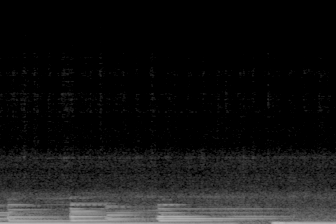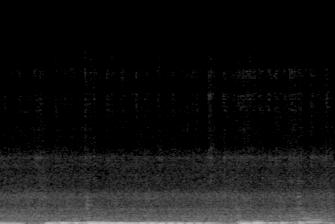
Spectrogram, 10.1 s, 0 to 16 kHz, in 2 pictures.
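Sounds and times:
double bass playing low notes: 0:00.0 - 0:10.0.

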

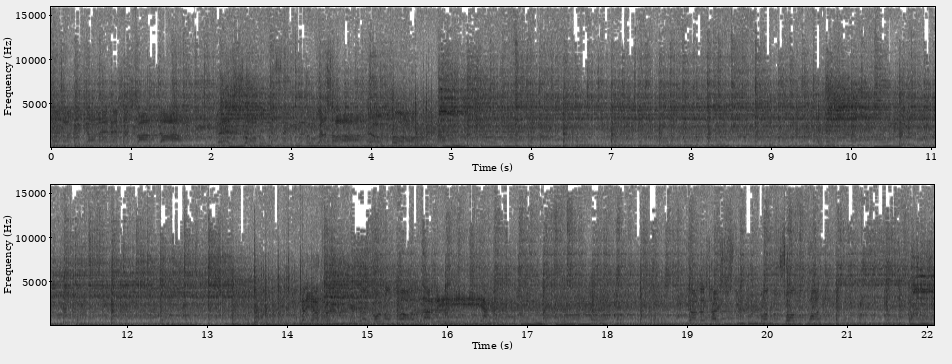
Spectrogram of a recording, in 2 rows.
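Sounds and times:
bass guitar: 0:00.0 - 0:22.0
distorted electric guitar: 0:00.0 - 0:22.0
drums: 0:00.0 - 0:22.0.

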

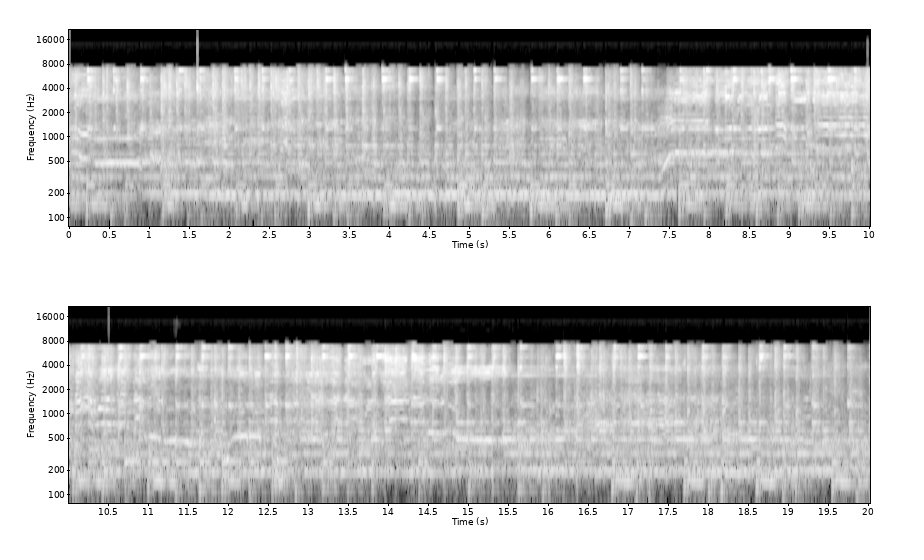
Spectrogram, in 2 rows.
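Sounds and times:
drums: 0:00.0 - 0:20.0
group singing: 0:00.0 - 0:20.0.

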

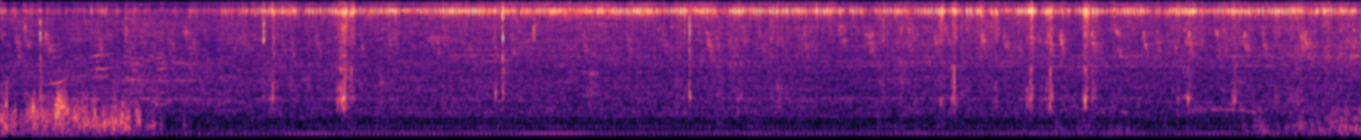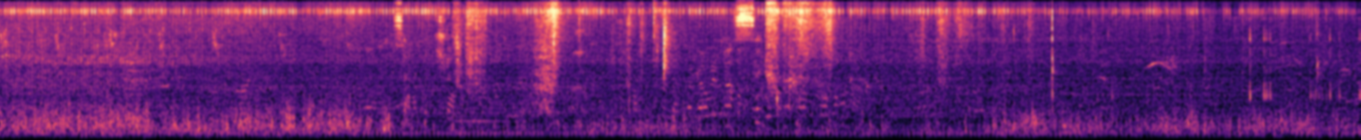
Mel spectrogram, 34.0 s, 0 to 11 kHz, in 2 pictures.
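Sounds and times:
motorcycle engine running: 0:00.0 - 0:34.0
wind buffeting microphone: 0:00.0 - 0:34.0.

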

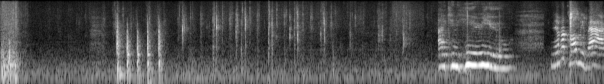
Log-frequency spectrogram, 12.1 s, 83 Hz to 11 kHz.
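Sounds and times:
light footsteps in a room: 0:00.0 - 0:10.2.

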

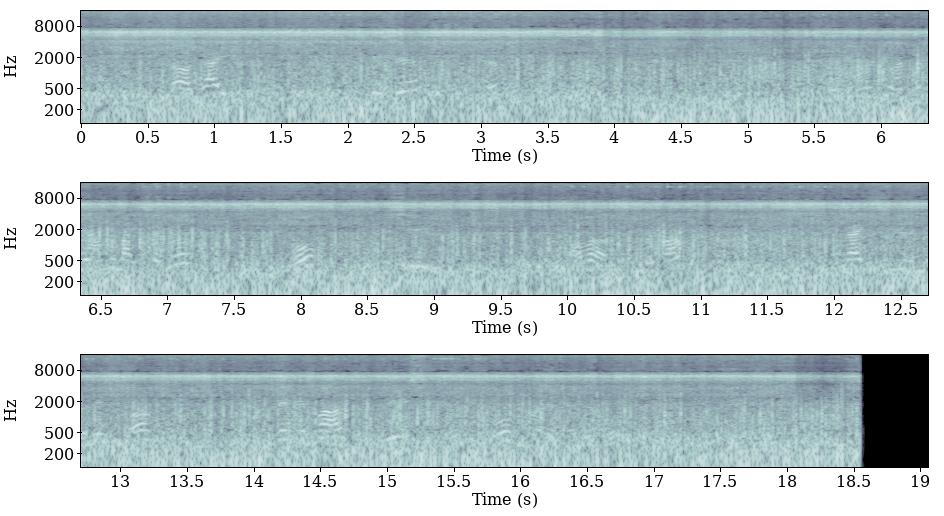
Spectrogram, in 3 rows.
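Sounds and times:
motorcycle engine and tyre noise: 0:00.0 - 0:18.6
wind rushing over microphone: 0:00.0 - 0:18.6.

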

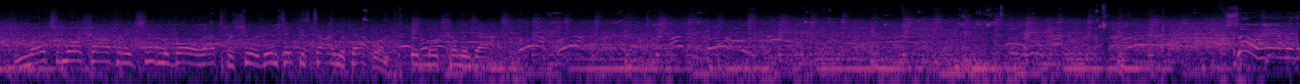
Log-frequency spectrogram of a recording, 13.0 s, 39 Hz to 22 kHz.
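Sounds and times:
crowd noise: 0:00.0 - 0:13.0
sneakers squeaking: 0:03.5 - 0:04.1, 0:05.2 - 0:12.2.

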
